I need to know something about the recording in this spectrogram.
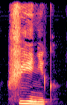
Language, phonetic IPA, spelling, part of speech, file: Ukrainian, [ˈfʲinʲik], фінік, noun, Uk-фінік.ogg
- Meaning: date (fruit)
